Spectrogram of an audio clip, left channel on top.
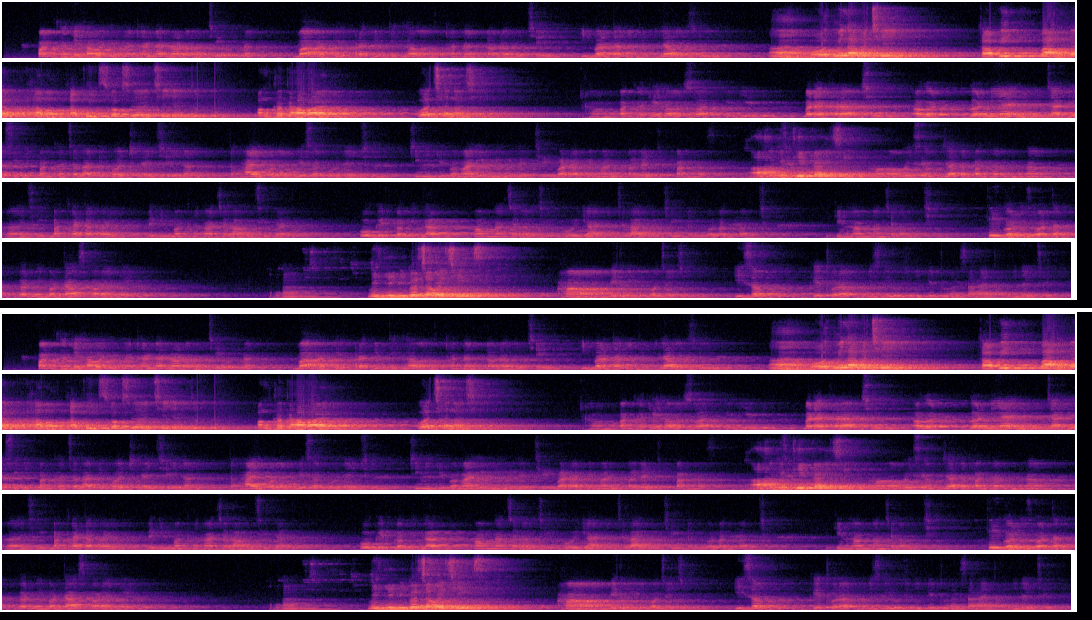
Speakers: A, on the right (about 80°); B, on the left (about 35°).
A: पंखा के हवा जितना ठंडा न रहे छै उतना बाहर के प्रकृतिक हवा ठंडा रहे छै ई बात अहाँ के मिलाबे छी
B: हँ बहुत मिलाबै छियै काफी बाहर के हवा काफी स्वच्छ रहै छै पंखा के हवा है ने ओ अच्छा न छै
A: हँ पंखा के हवा स्वास्थ्य के लिए भी बड़ा खराब छी अगर गर्मिया जा केे सीधे पंखा चला के बैठ जाइ छियै ने तऽ हाई ब्लड प्रेशर हो जाइ छै चीनी के बीमारी भी हो जाइ छै बड़ा बीमारी फैलैत छै पंखा
B: अहाँके
A: ओहि से
B: ठीक कहै छै
A: हँ ओहि हम जदाा पंखा मे न रहै छी पंखा तऽ हइ लेकिन पंखा न चलाबै छै ज्यादे हो गेल कभी क हम न चलाब छै कोई आके चला दे छै तब ओ अलग बात <unintelligible> लेकिन हम न चलाबै छी
B: ठीक
A: गर्मी
B: अछि
A: बर्दा गर्मी बर्दास्त करैके
B: हँ बिजली भी बचाबै छी ओहिसँ
A: हँ बिजली भी बचै छै ईसभके थोड़ा बिजली उजली के थोड़ा सहायता मिलै छै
